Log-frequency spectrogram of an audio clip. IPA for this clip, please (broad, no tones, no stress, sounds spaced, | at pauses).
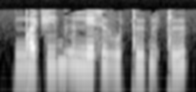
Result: ŋ͡ǃ ɐ t͡ʃ i bʱ ɨ ŋ e s ʉ v u ǃ ʉ ɓ ʉ ǃ ʉ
